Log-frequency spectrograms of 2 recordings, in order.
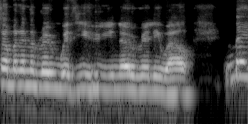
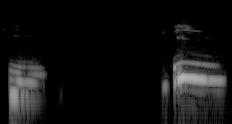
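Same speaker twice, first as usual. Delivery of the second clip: soft he, he, the second much higher; light he sound; 7 semitones higher, 9 dB quieter than usual. Shown as a demonstration. Teacher with fingertips on head, light he, he. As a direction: lightly hum a he through the head. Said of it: "we'll just very lightly go".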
